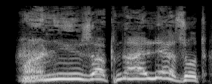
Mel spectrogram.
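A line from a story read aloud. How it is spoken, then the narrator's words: Yelling from below. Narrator (Russian): заорал дядя Абнер, стоявший внизу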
